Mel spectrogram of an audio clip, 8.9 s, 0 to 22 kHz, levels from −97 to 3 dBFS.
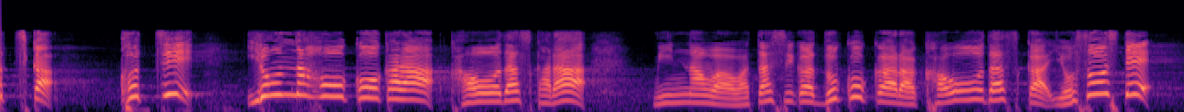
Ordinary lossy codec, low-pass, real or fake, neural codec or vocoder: none; none; real; none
